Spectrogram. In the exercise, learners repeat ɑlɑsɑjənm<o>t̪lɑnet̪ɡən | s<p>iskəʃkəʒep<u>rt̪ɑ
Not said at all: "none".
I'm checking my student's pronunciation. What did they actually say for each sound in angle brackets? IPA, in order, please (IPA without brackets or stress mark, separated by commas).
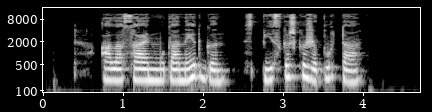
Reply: u, p, u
